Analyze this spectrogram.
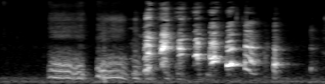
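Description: A squirrel growls twice in short, rough, nasal bursts. It then breaks into a rapid run of scratchy, pulsing chatter that fades after about a second.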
